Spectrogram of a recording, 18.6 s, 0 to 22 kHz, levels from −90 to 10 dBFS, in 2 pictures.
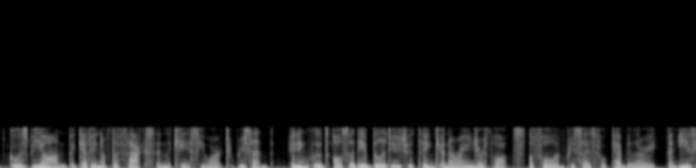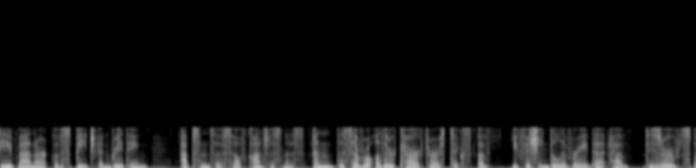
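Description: Speech recording with no audible technical faults anywhere in its run.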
